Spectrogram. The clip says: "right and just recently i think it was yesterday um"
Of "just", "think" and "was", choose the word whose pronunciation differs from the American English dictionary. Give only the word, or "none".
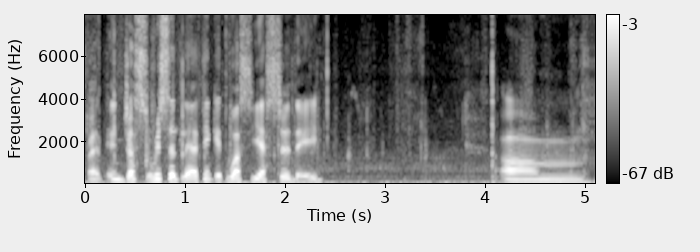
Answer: was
